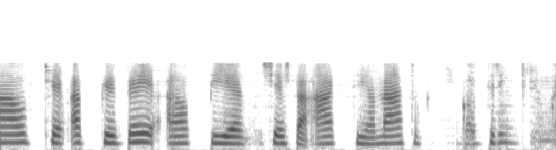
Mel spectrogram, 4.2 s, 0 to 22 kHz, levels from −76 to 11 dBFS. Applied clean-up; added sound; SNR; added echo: neural separator model SepFormer WHAMR!.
